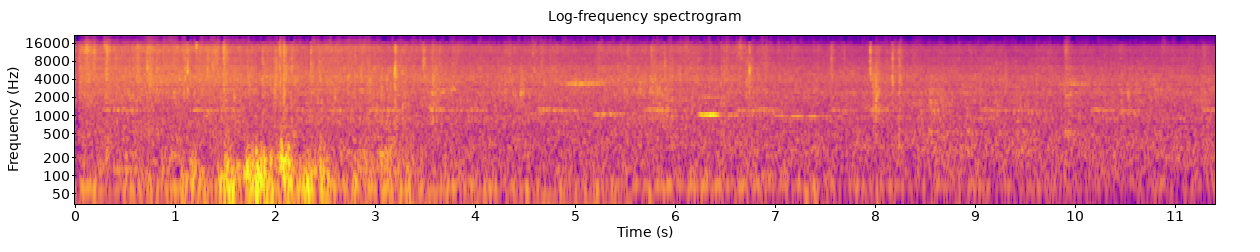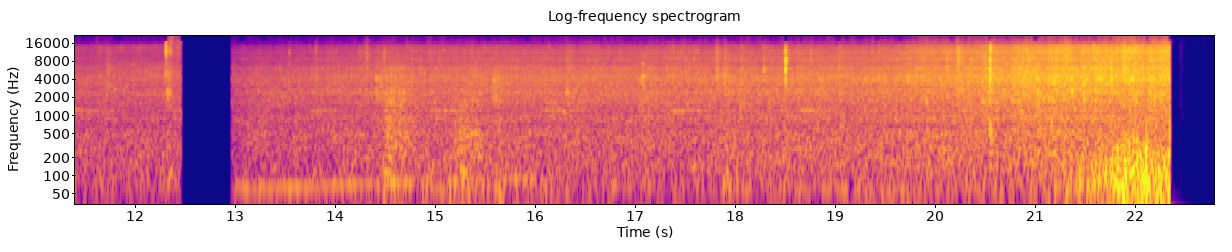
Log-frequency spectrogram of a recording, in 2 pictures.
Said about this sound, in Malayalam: ചെറിയൊരു കാറ്റും മഴേൻ്റെ ഗോളൊക്കെ കണ്ട് കാറ്റ് പിന്നെ ശക്തി കൂടി കൂടി വരികയാണ്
